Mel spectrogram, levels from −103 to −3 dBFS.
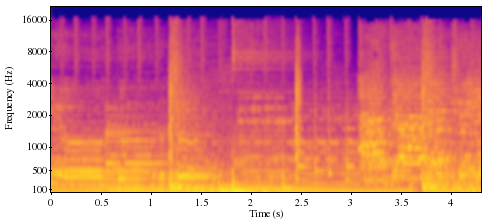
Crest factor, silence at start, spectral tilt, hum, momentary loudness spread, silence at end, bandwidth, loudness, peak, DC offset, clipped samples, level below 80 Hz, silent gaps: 12 dB; 0 s; -6 dB/octave; none; 5 LU; 0 s; 17 kHz; -13 LUFS; 0 dBFS; under 0.1%; under 0.1%; -16 dBFS; none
